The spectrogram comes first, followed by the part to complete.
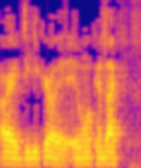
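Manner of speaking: ordinary delivery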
